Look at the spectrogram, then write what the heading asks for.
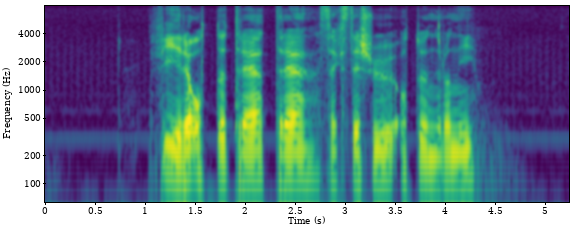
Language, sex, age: Norwegian, male, 22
